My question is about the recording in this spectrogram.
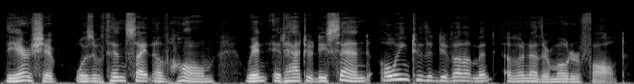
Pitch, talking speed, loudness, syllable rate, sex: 150 Hz, 190 wpm, -18 LUFS, 5.4 syllables/s, male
